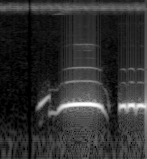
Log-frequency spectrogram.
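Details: Pink-necked green pigeon, locally walik ungu, gives a short rising note that leads into a sustained hollow whistle, then a rapid burst of pulsed notes at the same pitch. A thin high-pitched hum is steady underneath.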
